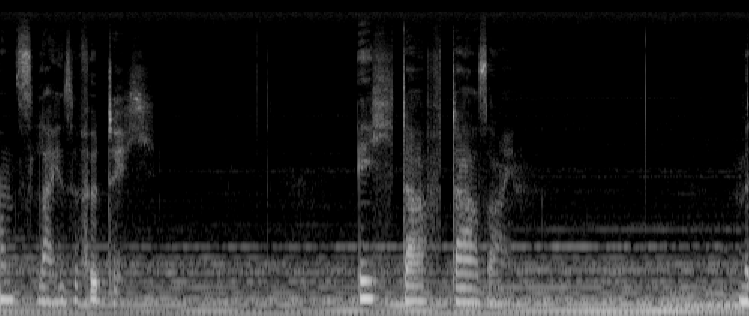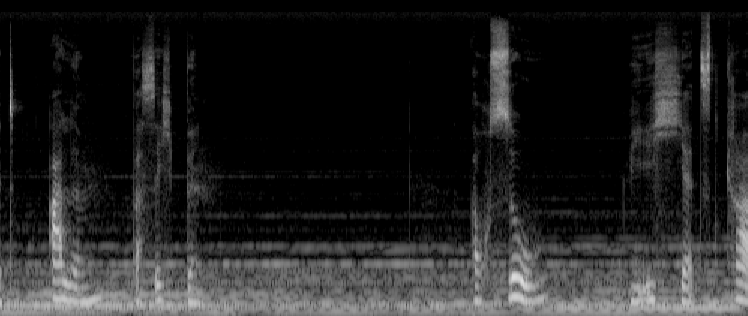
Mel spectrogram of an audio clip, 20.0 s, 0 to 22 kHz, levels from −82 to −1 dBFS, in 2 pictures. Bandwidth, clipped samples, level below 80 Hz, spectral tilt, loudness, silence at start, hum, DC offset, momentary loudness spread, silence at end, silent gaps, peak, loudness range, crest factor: 19 kHz; under 0.1%; -36 dBFS; -5 dB/octave; -27 LUFS; 0 s; none; under 0.1%; 16 LU; 0 s; none; -2 dBFS; 9 LU; 24 dB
